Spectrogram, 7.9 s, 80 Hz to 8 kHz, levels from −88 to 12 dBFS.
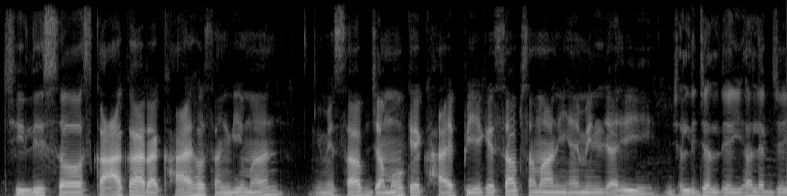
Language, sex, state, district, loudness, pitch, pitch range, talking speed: Chhattisgarhi, male, Chhattisgarh, Raigarh, -24 LUFS, 130 Hz, 120-135 Hz, 185 wpm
